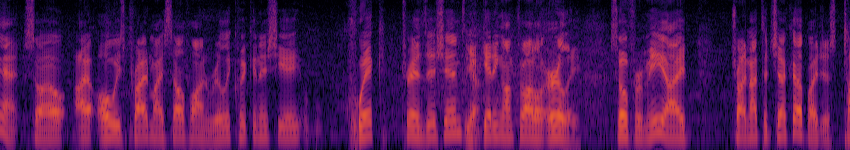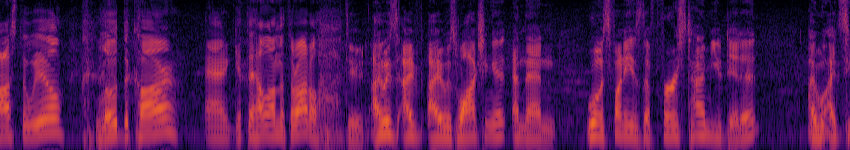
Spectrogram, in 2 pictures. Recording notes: Chats live with drivers live at Formula Drift Seattle. Audio Engineering by J-One Audio Services.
